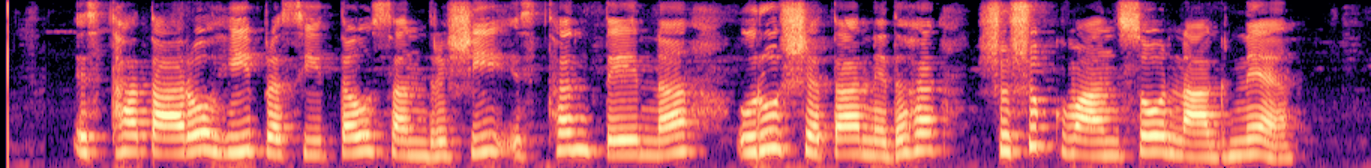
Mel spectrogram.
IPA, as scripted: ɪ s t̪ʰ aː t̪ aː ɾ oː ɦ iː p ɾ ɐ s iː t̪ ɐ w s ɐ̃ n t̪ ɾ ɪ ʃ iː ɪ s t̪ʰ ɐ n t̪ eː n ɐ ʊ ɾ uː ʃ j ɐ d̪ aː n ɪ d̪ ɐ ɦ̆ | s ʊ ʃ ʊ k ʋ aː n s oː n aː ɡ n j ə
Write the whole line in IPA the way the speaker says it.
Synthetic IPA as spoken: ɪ s t̪ʰ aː t̪ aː ɾ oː ɦ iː p ɾ ɐ s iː t̪ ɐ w s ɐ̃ n d̪ ɾ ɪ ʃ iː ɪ s t̪ʰ ɐ n t̪ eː n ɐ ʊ ɾ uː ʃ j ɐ t̪ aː n ɪ d̪ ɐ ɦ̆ | ʃ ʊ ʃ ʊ k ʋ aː n s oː n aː ɡ n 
